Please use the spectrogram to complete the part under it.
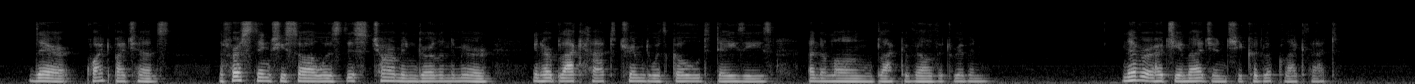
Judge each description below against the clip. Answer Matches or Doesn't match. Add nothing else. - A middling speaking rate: Matches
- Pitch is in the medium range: Matches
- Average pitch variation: Doesn't match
